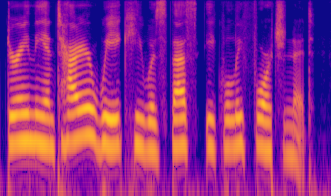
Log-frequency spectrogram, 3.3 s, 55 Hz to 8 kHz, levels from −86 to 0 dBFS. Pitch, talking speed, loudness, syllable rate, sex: 200 Hz, 165 wpm, -17 LUFS, 5.7 syllables/s, female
